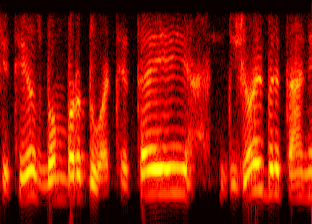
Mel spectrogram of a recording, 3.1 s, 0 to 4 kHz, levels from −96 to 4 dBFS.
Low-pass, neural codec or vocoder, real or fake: 3.6 kHz; none; real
